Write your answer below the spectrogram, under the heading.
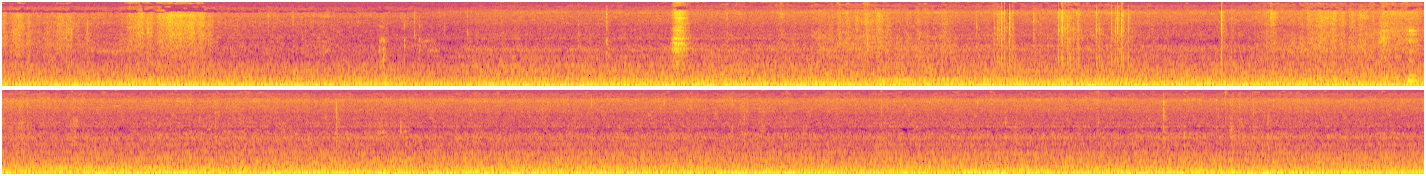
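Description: Steady low rumble of a car engine idling, heard from inside the cabin, with a faint steady hum and a few faint clicks.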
